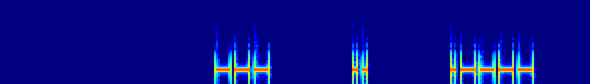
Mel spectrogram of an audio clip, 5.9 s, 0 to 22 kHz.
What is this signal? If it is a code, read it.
Morse code, heard as a keyed tone, about 25 wpm, spaced as for 9 wpm, 700 Hz. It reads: OI1
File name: Lesson 15e - Number 5 - Three Characters 25wpm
